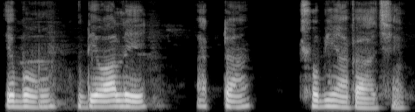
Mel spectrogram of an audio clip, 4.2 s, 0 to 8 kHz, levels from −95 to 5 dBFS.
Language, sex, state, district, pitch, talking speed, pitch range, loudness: Bengali, male, West Bengal, Paschim Medinipur, 155 Hz, 85 wpm, 145-160 Hz, -17 LUFS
